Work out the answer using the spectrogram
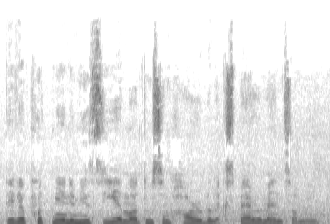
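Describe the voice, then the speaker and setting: A woman's voice: on the high side, quick pace, mellow, a little hiss or hum, close to an everyday voice, poor audio. A woman voicing a predatory female siren who poses as a lifeguard and teases the listener in an audio roleplay. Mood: teasing, menacing. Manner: teasing, calls the listener handsome.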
